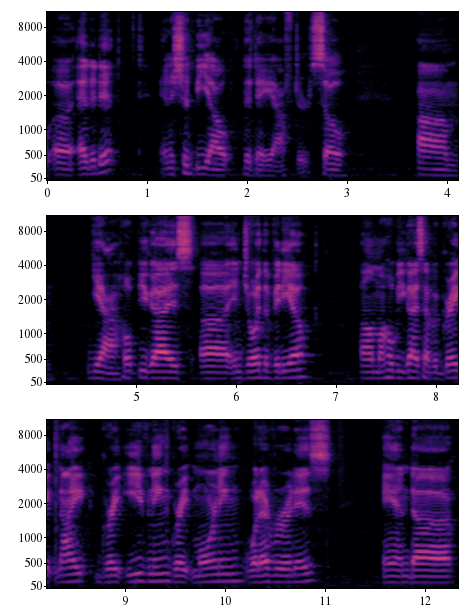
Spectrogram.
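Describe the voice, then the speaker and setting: A young man talking straight to his viewers in a casual vlog, rambling through his thoughts with lots of fillers and restarts. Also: mid-range voice. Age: young adult. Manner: earnest, spiritual musings addressed to viewers. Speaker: vlogger.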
